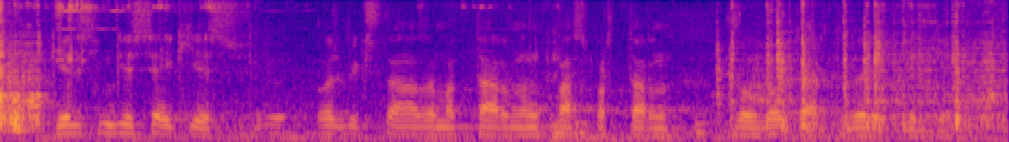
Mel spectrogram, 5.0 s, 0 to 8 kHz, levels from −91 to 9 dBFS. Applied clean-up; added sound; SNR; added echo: none; Keys jangling; -1 dB; none.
